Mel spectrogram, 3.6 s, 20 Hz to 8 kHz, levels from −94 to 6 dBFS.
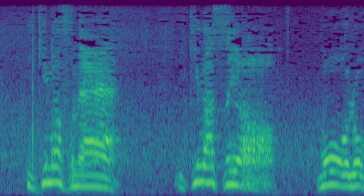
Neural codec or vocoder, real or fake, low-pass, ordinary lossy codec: none; real; 7.2 kHz; none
